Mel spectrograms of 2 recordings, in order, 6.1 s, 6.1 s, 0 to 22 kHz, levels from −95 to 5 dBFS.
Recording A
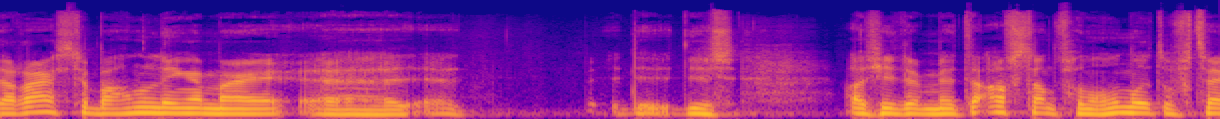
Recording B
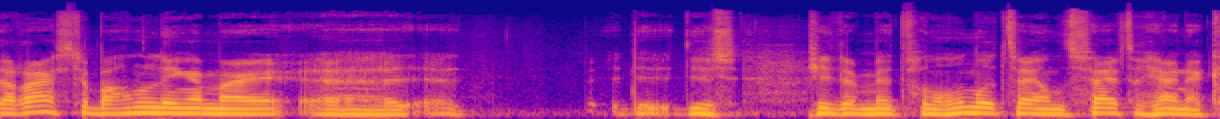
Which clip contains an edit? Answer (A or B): B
